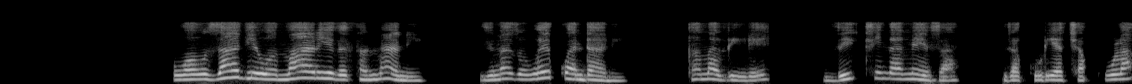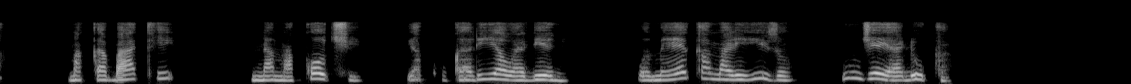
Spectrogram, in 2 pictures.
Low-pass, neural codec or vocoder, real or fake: 7.2 kHz; codec, 24 kHz, 1 kbps, SNAC; fake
